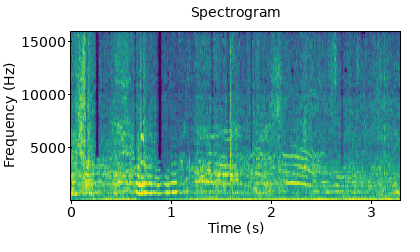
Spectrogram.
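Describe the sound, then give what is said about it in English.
A crowd shouts and yells loudly and continuously at a Trump supporter in a truck, over the steady drone of a running vehicle engine, with agitated voices overlapping throughout. “They're screaming at the Trump supporter in the truck.”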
